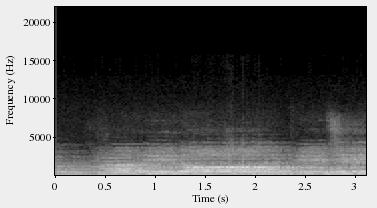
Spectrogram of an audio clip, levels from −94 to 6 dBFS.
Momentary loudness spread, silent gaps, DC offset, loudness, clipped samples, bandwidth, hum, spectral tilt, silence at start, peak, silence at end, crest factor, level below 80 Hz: 9 LU; none; under 0.1%; -15 LUFS; under 0.1%; 8 kHz; none; -7 dB/octave; 0 s; -4 dBFS; 0 s; 12 dB; -34 dBFS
